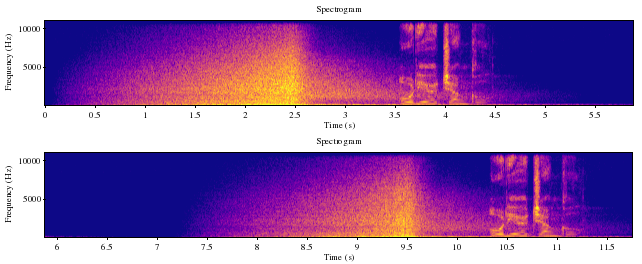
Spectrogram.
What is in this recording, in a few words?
force whoosh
